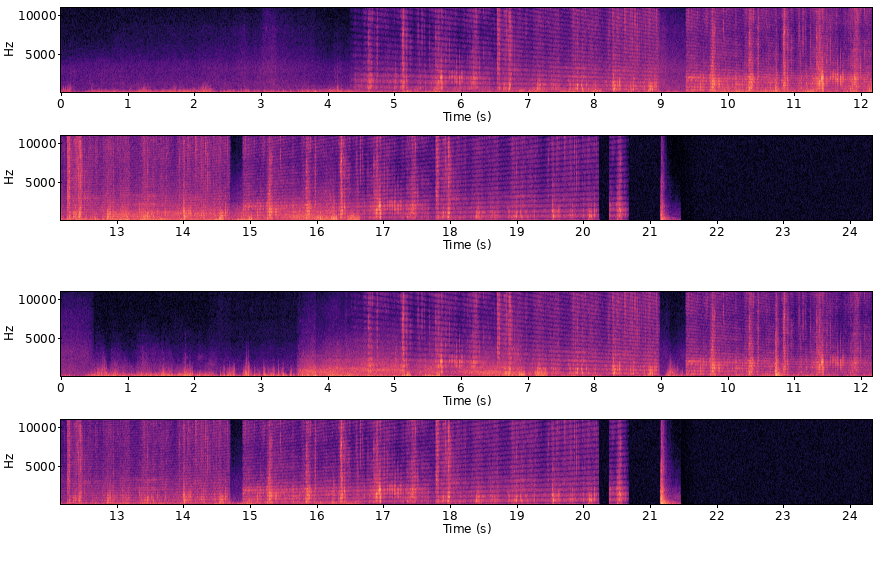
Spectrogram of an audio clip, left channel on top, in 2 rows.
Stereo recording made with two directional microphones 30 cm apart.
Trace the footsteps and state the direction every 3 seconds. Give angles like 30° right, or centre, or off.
off, 20° right, 10° right, 20° left, 30° left, centre, 10° right, off.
